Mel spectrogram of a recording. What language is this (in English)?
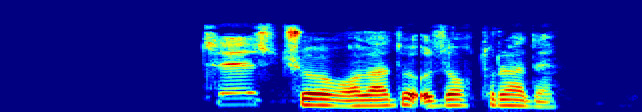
Uzbek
